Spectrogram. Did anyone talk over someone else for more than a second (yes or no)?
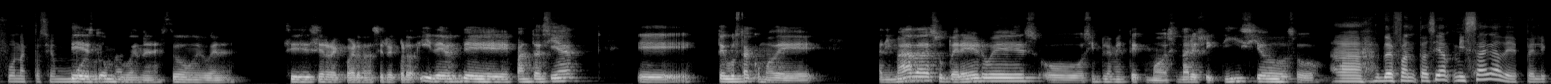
no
